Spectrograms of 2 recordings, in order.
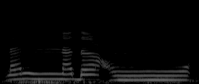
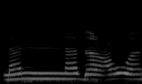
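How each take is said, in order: First: The word ends on 'u' without the 'wa'. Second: The word ends with a short 'wa' syllable. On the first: The reader stops at this word. "Ketika waqaf" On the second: The reader continues on without stopping. "Ketika wasol"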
